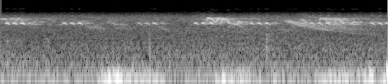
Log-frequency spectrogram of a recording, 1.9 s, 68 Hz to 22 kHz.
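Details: Spanish crickets at the Playas de Luz camper park in April 2022 give a steady series of brief, high-pitched chirps. Soft low thumps of wind or handling noise sit beneath them.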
